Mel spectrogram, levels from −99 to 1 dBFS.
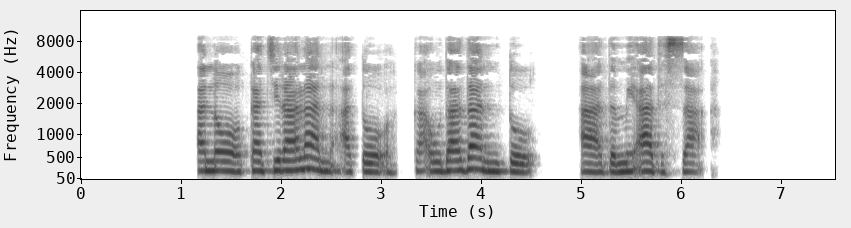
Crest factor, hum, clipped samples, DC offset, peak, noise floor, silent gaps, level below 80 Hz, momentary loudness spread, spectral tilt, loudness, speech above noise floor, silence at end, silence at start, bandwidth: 20 dB; none; under 0.1%; under 0.1%; -8 dBFS; under -90 dBFS; 3.20-3.32 s, 4.63-4.96 s; -72 dBFS; 10 LU; -5 dB/octave; -26 LUFS; over 64 dB; 1.35 s; 1.15 s; 9.4 kHz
